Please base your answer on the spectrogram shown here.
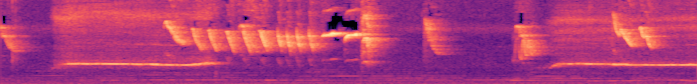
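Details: Oriental white-eye in active song loaded with CiLiLin, bren and cigun phrases: a long, level, thin whistle alternates with rapid runs of high descending chirps and sharp sweeping notes, with quiet low hum beneath.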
